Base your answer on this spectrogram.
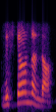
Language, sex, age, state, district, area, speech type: Malayalam, female, 30-45, Kerala, Idukki, rural, conversation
